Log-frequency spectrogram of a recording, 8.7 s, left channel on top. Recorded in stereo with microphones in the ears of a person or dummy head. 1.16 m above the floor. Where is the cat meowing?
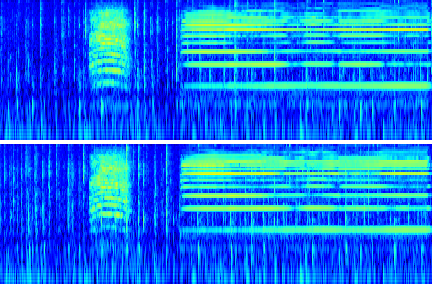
20° left (ahead or behind), 1.6 m.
